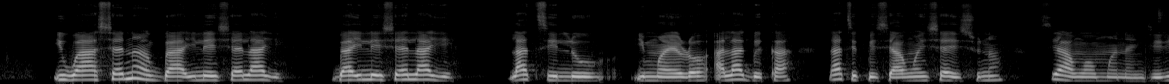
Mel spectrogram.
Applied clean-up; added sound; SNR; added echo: none; none; none; none.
